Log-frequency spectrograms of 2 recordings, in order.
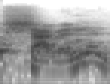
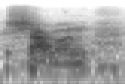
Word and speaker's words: Charon: It's not an actual planet now, and this is the moon Charon, or Sharon, depending on how you want to pronounce it.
